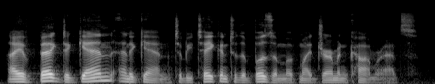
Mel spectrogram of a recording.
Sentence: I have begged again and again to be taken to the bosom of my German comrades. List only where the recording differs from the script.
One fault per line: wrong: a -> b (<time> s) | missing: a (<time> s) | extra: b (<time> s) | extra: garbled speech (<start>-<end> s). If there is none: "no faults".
no faults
